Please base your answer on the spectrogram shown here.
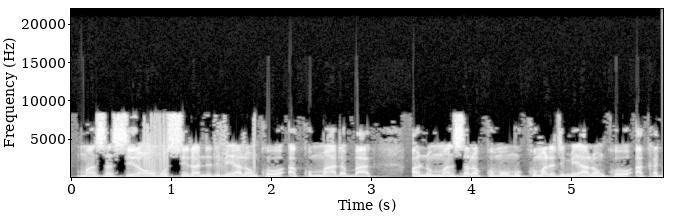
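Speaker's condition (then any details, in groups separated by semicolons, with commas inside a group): No condition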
